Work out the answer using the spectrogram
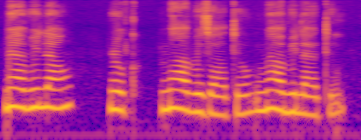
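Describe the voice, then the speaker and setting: A woman's voice: a little high, steady tone, fast talker, no room sound, lo-fi sound, lightly acted. Fussing young male student, as a woman puts him on. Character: caring young male student, fussy friend.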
